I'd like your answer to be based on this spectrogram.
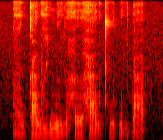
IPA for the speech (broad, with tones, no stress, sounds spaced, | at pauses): ɣ u˨˩ k a˧˥ w ɣ i˧˥ m l i˨˩ ə̯ h əː˧ h a˨˩˦ w t̪ʰ u˦˥ t̚ w i˨˩˨ ɗ a˨˩ k̚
